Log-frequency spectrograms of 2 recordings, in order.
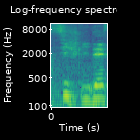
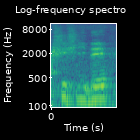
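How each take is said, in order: First: It starts with s, then a sh sound. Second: It starts with sh, then another sh. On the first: "C'est pas cichlidés" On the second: "c'est pas chichlidés"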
